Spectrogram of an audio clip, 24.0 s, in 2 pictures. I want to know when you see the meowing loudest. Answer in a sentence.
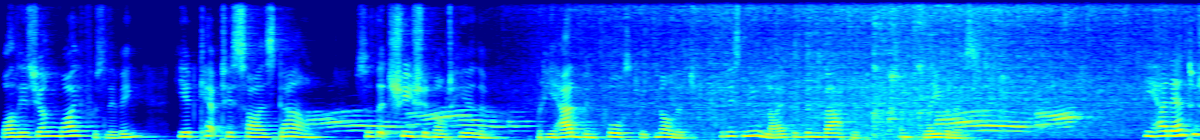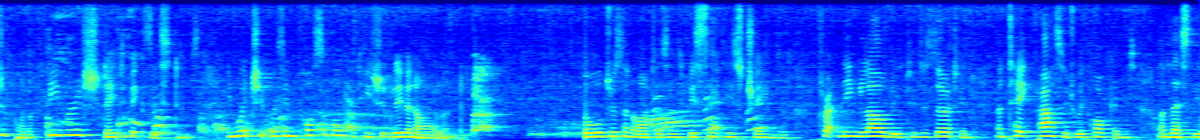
The volume of the meowing peaks at 10 seconds.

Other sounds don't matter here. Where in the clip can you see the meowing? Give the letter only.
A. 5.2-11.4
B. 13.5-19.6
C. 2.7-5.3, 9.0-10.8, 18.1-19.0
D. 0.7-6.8
C.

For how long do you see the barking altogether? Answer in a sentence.
The barking can be heard for 6 seconds in total.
